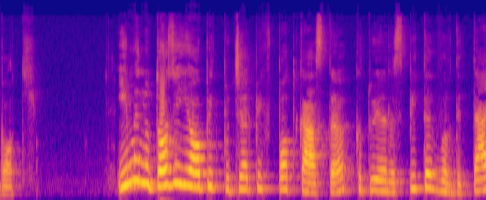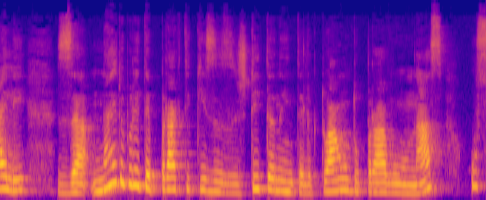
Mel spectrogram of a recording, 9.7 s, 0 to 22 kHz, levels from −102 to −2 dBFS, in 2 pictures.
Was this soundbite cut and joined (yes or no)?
yes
